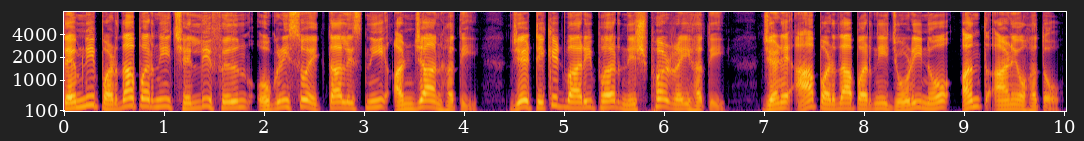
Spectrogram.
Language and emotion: Gujarati, neutral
